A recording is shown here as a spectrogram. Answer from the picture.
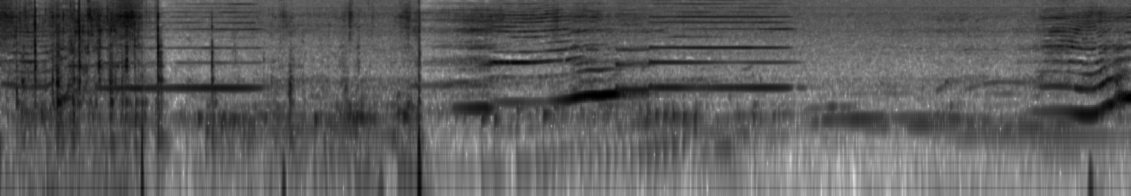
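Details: Subadult humpback whale cruising past a blue-water snorkeler off Maui, Hawaii, its song very loud: long tonal moans that slide upward and hold, with drawn-out lower groans, after early splashy clicks and bubbling noise.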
